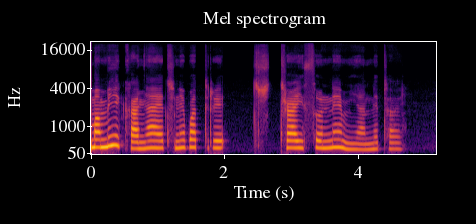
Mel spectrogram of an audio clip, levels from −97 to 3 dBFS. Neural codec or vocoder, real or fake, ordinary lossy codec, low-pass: codec, 44.1 kHz, 7.8 kbps, DAC; fake; none; none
